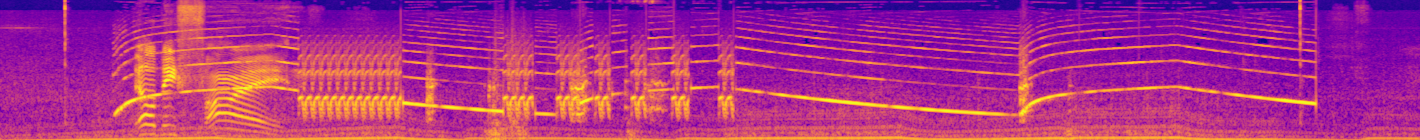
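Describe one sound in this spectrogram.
A police siren wails and sweeps up and down in pitch.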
